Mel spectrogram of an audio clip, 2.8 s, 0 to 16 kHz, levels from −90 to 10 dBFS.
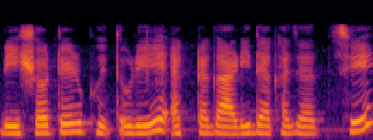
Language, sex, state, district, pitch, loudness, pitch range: Bengali, female, Odisha, Malkangiri, 195 Hz, -17 LUFS, 190-205 Hz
